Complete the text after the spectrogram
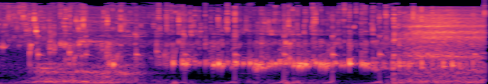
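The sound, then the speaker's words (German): A drink poured from a bottle: a continuous gurgling, splashing stream of liquid with bubbling running throughout, fairly faint and heard alone. “Nachgeschenkt.”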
